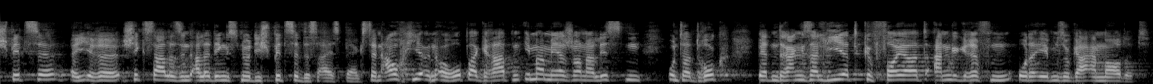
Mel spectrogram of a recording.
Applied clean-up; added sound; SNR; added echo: none; none; none; none.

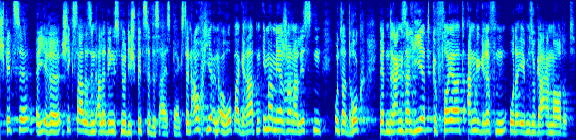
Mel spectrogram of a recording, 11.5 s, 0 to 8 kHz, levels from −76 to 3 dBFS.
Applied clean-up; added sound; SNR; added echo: none; Brass instrument; 18 dB; none.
